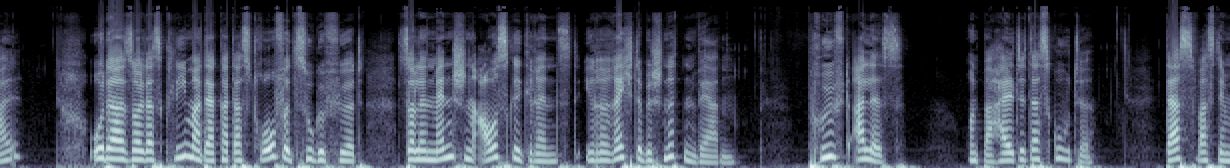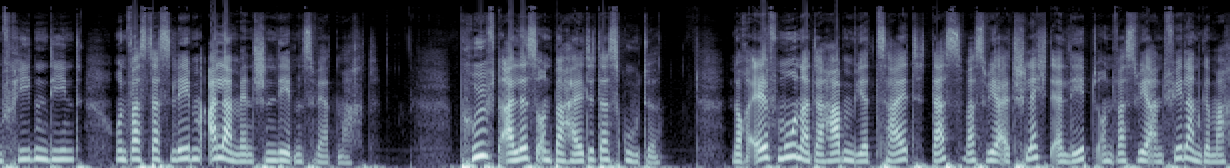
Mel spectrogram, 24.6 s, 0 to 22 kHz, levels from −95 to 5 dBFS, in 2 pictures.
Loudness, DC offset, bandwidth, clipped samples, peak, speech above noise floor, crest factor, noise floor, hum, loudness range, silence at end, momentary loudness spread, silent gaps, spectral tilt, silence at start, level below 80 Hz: -15 LUFS; under 0.1%; 16.5 kHz; 0.2%; 0 dBFS; 40 dB; 14 dB; -54 dBFS; none; 4 LU; 0 s; 13 LU; none; -4.5 dB/octave; 0 s; -22 dBFS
